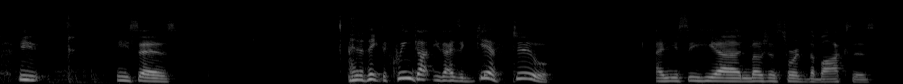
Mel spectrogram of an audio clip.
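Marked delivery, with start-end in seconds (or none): 3.5-5.5 put-on Brooklyn accent drifting Southern. Game narrator voicing a character who talks to the players, attempting a brooklyn accent. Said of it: "trying to do my uh, my Brooklyn accent".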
